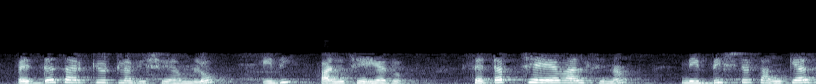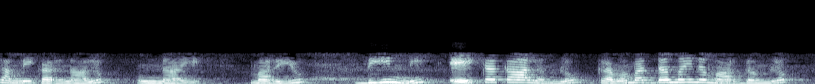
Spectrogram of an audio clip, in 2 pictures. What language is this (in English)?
Telugu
